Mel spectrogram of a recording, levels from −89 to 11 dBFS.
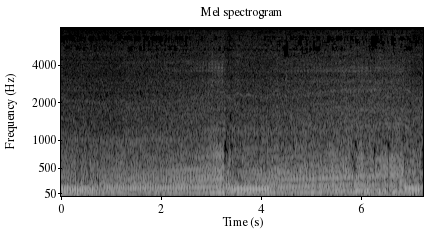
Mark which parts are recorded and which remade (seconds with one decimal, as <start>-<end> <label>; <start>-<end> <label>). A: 0.0-7.3 recorded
